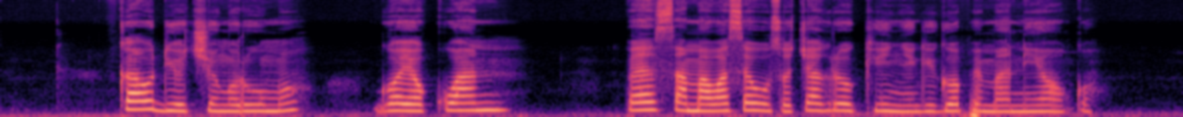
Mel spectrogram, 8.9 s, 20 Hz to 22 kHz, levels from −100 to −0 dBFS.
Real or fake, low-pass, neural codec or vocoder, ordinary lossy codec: real; none; none; none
